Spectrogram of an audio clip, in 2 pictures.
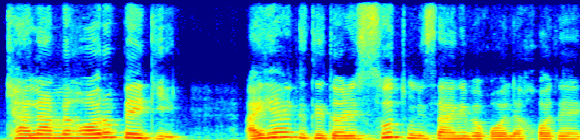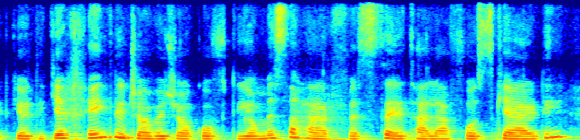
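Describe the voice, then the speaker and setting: A woman's voice: medium pitch, dark tone. A woman speech coach giving a pronunciation lesson and demonstrating sounds as she talks the viewer through them.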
